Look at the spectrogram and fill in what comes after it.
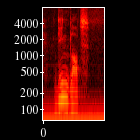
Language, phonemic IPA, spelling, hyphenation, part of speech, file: Dutch, /ˈdin.blɑt/, dienblad, dien‧blad, noun, Nl-dienblad.ogg
- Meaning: service tray, as used to present and serve dishes, drinks etc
